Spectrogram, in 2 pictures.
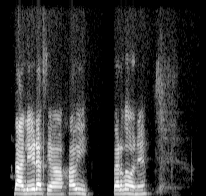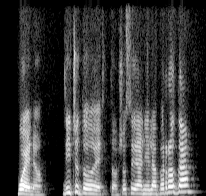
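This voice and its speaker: Pausing long and often, a woman speaks at a moderate pace with fairly high pitch and ordinary pitch variation. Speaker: researcher and political scientist. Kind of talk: academic lecture. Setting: video call.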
